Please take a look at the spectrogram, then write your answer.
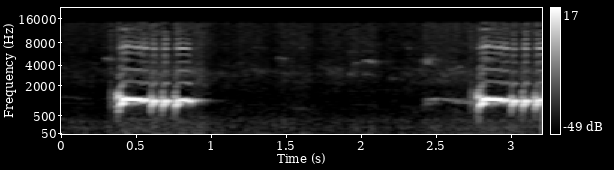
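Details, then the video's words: Local zebra dove singing loudly, a lure recording meant to prompt quiet doves to sing: two phrases, each a soft lead-in note followed by a rapid burst of pulsing coos, separated by about two seconds of silence. "Perkutut Lokal Gacor Suara Lantang"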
